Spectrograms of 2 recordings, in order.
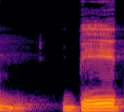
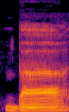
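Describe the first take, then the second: First: The letter is named with Urdu pronunciation. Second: The letter is named with Arabic pronunciation.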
